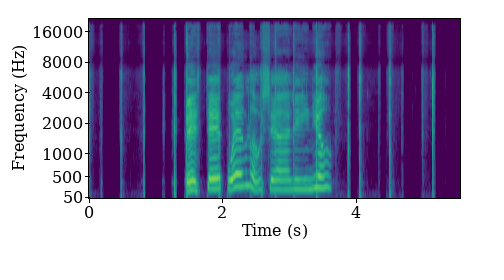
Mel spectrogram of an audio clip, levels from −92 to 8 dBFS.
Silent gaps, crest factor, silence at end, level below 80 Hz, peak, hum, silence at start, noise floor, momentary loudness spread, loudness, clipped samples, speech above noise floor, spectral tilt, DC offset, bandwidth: none; 22 dB; 0.4 s; -60 dBFS; -2 dBFS; none; 0.45 s; -54 dBFS; 25 LU; -20 LUFS; under 0.1%; 35 dB; -3 dB/octave; under 0.1%; 19 kHz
